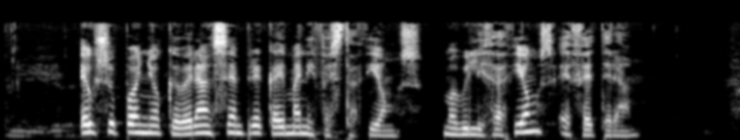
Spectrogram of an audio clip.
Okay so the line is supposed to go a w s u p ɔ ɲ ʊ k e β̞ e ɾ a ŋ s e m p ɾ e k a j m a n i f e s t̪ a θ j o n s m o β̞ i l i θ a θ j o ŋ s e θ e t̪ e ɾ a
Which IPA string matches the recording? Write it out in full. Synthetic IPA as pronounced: e w s u p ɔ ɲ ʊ k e β̞ e ɾ a ŋ s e m p ɾ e k a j m a n i f e s t̪ a θ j o ŋ s m o β̞ i l i θ a θ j o ŋ s e θ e t̪ e ɾ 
